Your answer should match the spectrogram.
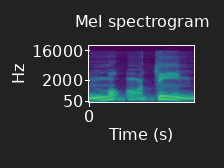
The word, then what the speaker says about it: معطین: یا خیر المعطین، معطین میم عین توئیں یہ نون معطین موتی. اب چونکہ اگر تلفظ میں غلطی ہو جائے تو بات کہیں اور پہنچ جاتی ہے. ایک دینا ہے اور ایک عطا کرنا ہے. یا عین اور توئیں کے ساتھ ہے، حمزہ اور تے کے ساتھ نہیں ہے.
